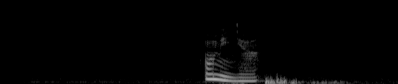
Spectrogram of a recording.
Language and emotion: Russian, neutral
